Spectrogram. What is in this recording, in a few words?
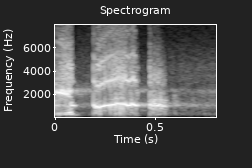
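Speech, Russian; Allied Flight; AirDefence; Gepard; DCS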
